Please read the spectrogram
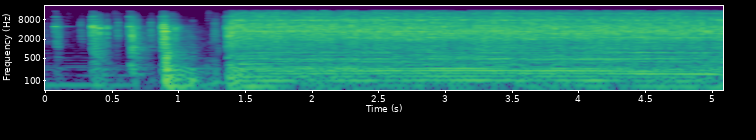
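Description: A few knocks, then from about a second and a half in an impact wrench hammers steadily on a bolt, trying to break it loose.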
